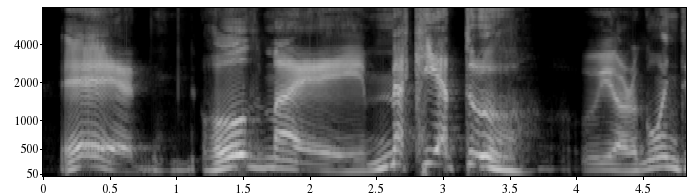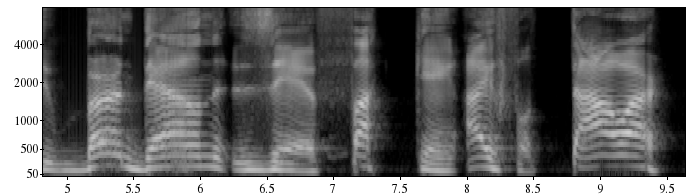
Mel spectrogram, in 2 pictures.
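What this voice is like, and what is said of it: Bad fake French accent. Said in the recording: “That's a bad French accent.”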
